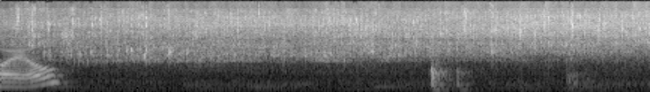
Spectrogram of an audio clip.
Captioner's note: oil sizzling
